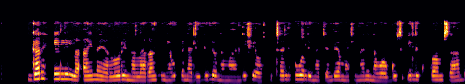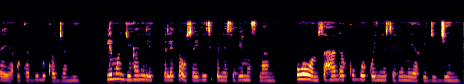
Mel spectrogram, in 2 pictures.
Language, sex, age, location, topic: Swahili, female, 25-35, Nairobi, health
